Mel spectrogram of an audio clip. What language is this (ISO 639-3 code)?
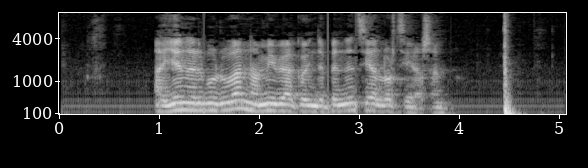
eus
